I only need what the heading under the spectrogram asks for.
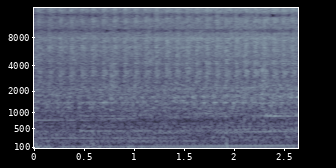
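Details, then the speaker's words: Budget Mazda MX-5 petrol engine idling on first start after wiring repair, before warm-up and oil change: faint, fast, even hydraulic lifter tick, worse than last time; owner hopes fresh oil will help. "the lifter tick. Worse this time, but last time it went when you can still hear it a bit, but I'm sure with fresh oil and the wind stuff it should be alright."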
